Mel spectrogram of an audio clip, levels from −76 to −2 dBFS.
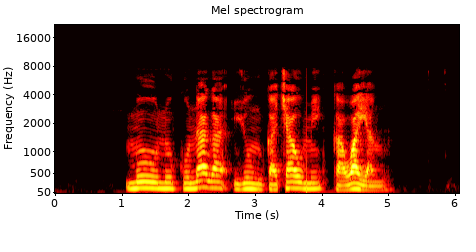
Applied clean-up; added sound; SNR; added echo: none; none; none; none.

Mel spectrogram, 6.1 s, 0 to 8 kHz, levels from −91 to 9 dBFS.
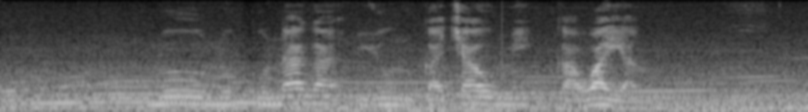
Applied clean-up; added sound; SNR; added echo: none; Bus; 1 dB; none.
